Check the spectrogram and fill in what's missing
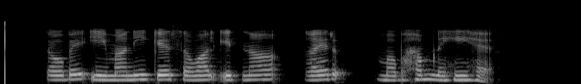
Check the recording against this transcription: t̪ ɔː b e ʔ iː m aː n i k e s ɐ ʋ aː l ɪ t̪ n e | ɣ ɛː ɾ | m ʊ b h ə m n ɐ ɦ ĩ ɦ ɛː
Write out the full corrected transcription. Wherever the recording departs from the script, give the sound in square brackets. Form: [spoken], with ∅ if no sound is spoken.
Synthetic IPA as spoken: t̪ ɔː b e ʔ iː m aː n i k e s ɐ ʋ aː l ɪ t̪ n [a] | ɣ ɛː ɾ | m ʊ b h ə m n ɐ ɦ ĩ ɦ ɛː

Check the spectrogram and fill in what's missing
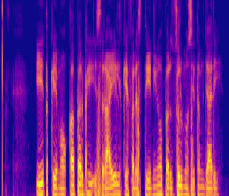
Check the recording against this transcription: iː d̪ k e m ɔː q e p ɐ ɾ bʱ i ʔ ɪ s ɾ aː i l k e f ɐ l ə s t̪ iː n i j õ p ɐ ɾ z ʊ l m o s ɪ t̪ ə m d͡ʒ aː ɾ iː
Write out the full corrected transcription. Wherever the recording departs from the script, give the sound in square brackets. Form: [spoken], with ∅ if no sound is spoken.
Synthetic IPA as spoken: iː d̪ k e m ɔː q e p ɐ ɾ bʱ i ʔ ɪ s ɾ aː [iː] l k e f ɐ l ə s t̪ iː n i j õ p ɐ ɾ z ʊ l m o s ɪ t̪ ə m d͡ʒ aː ɾ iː

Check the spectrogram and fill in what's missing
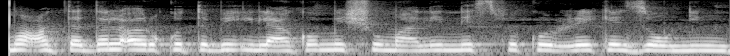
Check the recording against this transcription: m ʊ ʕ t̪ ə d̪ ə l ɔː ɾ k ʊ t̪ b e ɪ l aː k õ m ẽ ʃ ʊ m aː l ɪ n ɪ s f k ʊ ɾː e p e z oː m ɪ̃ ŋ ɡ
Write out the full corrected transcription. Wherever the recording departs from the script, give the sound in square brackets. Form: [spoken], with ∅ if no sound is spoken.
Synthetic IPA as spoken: m ʊ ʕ t̪ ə d̪ ə l ɔː ɾ k ʊ t̪ b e ɪ l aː k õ m ẽ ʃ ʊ m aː l [i] n ɪ s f k ʊ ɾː e [k] e z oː [n] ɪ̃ ŋ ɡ

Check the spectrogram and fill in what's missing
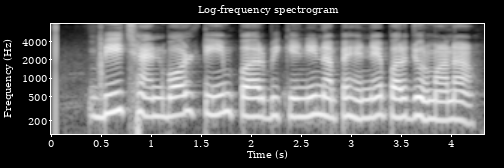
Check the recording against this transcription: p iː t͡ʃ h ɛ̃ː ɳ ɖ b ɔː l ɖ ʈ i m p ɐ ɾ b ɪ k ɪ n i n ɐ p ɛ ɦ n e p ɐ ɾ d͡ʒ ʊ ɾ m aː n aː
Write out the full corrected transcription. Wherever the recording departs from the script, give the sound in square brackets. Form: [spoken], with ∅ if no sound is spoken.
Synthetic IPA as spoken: [b] iː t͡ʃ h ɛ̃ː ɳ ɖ b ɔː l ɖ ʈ [iː] m p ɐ ɾ b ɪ k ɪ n i n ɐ p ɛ ɦ n e p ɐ ɾ d͡ʒ ʊ ɾ m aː n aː

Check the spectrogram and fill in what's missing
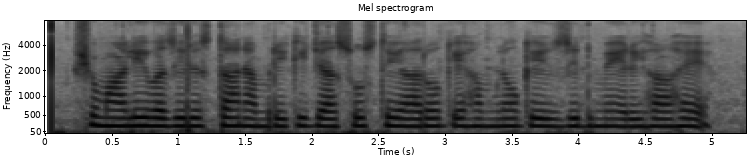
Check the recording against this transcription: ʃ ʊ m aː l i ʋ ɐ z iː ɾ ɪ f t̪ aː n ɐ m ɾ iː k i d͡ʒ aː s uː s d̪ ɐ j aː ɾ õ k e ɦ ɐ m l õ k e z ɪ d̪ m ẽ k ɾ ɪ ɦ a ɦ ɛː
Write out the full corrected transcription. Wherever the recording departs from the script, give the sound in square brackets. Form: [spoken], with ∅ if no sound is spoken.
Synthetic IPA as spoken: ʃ ʊ m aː l i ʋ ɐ z iː ɾ ɪ [s] t̪ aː n ɐ m ɾ iː k i d͡ʒ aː s uː s [t̪] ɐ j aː ɾ õ k e ɦ ɐ m l õ k e z ɪ d̪ m ẽ [∅] ɾ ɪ ɦ a ɦ ɛː

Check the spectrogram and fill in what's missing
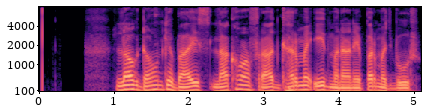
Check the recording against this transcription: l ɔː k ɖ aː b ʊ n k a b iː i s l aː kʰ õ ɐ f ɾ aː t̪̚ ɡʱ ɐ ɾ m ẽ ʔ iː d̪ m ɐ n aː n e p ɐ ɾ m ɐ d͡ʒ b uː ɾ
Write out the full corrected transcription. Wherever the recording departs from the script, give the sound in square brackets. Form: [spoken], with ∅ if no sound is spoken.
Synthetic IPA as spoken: l ɔː k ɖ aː [∅] ʊ n k [e] b [aː] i s l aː kʰ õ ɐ f ɾ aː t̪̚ ɡʱ ɐ ɾ m ẽ ʔ iː d̪ m ɐ n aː n e p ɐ ɾ m ɐ d͡ʒ b uː ɾ

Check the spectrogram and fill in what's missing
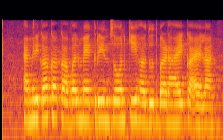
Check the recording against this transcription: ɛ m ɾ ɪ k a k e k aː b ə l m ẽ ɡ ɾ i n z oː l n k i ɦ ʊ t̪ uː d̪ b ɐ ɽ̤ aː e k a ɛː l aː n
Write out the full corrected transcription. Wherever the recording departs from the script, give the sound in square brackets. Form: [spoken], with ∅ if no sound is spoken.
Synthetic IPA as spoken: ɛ m ɾ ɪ k a k [a] k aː b ə l m ẽ ɡ ɾ [iː] n z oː [∅] n k i ɦ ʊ [d̪] uː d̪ b ɐ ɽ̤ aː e k a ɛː l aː n

